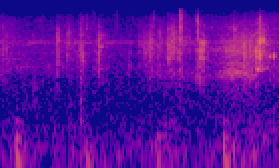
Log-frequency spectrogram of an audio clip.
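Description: A few faint, soft footsteps, heard as low knocks about a second apart over quiet room tone.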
